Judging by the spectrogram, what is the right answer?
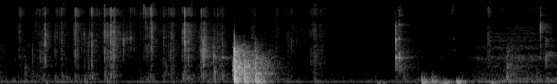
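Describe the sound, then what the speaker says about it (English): Thin plastic protective film is peeled and crinkled off an acrylic display stand at close range, giving irregular bursts of crackling with one louder tear midway, and no talking. "we'll take these plastic covers off, and I'll show you how it sets up"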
